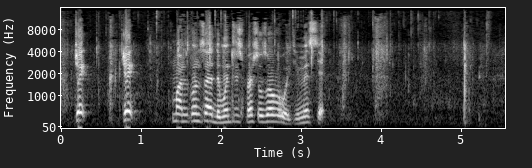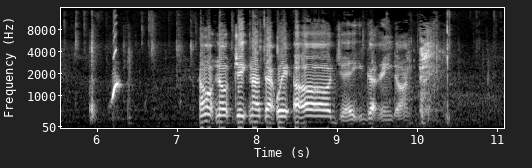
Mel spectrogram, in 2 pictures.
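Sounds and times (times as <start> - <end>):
sharp rising whistle: 6.2 - 6.4.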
